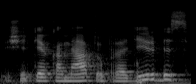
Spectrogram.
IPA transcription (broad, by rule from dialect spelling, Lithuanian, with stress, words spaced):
ˈʃʲɪtʲiɛkɐ ˈmʲæːtuː prɐˈdʲiːrʲbʲɪs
